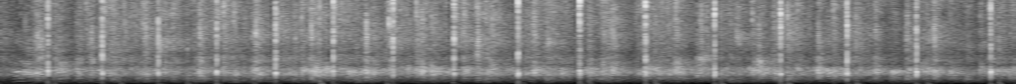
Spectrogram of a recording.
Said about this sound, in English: A big round of applause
